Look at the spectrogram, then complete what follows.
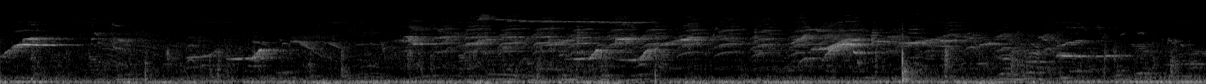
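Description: Many small birds chirping and whistling, short bright calls overlapping one another, over a steady low rumble.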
